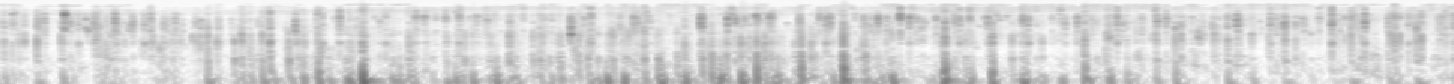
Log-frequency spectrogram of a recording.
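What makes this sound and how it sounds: A clear plastic bag full of red gel water beads rests on a microphone and is scratched and tapped with long nails. The result is a dense, continuous run of soft, squishy low thumps and rustles, deep and muffled with almost no bright content.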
